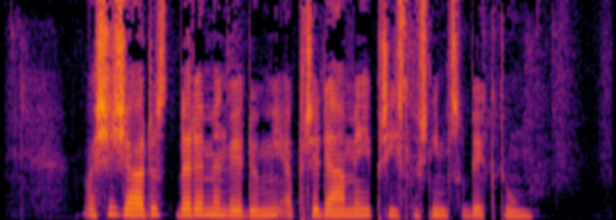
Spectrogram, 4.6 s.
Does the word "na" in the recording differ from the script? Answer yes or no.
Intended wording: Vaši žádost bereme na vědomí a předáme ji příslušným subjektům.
yes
